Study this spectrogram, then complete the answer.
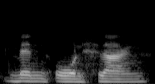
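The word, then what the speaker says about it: Min Aung: person and they said that they thought that min on that's how you say it that the reason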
